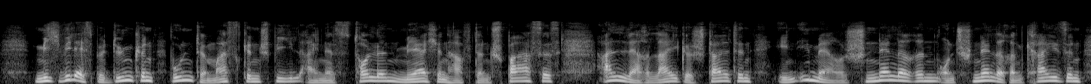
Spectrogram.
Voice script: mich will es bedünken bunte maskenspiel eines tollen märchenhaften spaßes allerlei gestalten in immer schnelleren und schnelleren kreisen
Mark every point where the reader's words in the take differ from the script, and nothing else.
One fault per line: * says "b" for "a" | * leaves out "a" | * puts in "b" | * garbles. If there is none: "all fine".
all fine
